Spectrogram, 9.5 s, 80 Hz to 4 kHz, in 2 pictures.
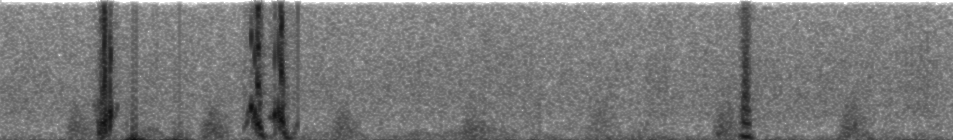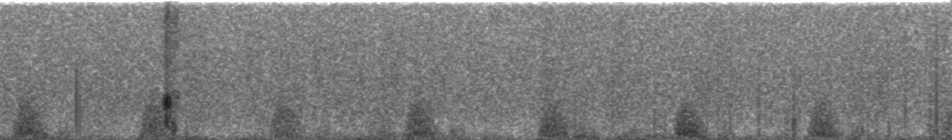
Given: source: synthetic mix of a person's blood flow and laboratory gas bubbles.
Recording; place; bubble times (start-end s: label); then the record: Doppler ultrasound of blood flow; subclavian vein
0.47-0.59 s: bubbles
1.21-1.49 s: bubbles
3.68-3.79 s: bubbles
5.58-5.67 s: bubbles
From the record:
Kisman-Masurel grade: 123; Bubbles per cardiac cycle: 1 to 2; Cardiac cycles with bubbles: 10 to 50%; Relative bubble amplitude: loud (0.450 to 0.775); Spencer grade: 2 (many but less than half of the cardiac periods contain bubble signals, singularly or in groups); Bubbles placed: anywhere in the cardiac cycle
